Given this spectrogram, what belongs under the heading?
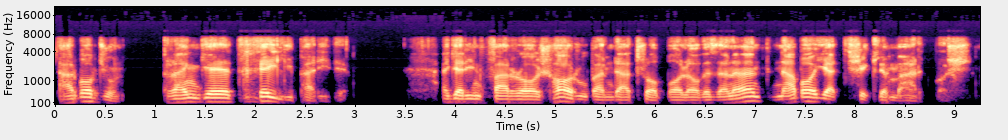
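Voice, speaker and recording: A man's voice: fairly low pitch, no room sound, close to an everyday voice. A man reading a storybook, voicing a sly, cheerful male servant who coaxes his master along, on a dull, dry recording. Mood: coaxing. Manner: coaxing, lively, in broken foreign phrases.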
